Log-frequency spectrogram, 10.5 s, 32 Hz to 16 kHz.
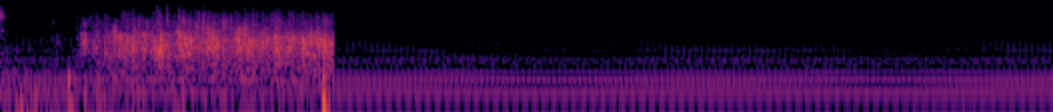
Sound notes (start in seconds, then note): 0.5 applause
